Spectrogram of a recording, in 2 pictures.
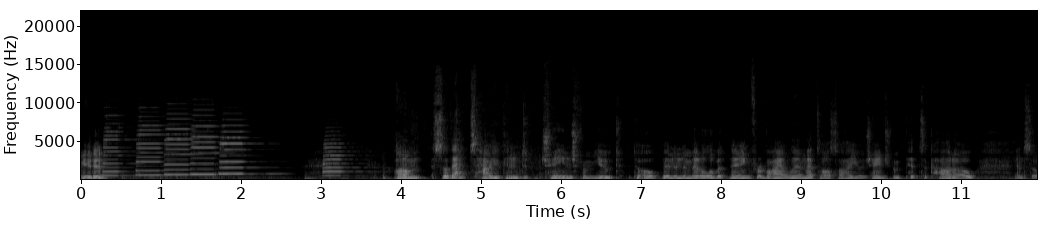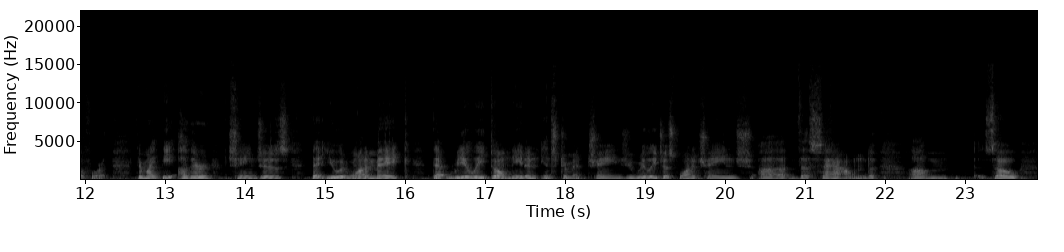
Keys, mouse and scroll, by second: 12.3-13.0 scroll, 13.0-14.6 scroll, 14.8-15.9 scroll, 22.8 scroll.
